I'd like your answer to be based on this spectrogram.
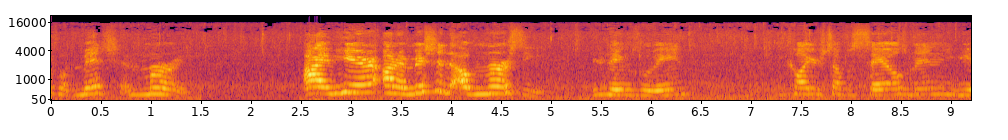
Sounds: monologue, Speech

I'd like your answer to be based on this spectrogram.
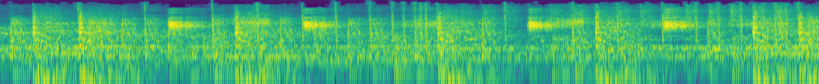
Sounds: Background music, Music, Scary music

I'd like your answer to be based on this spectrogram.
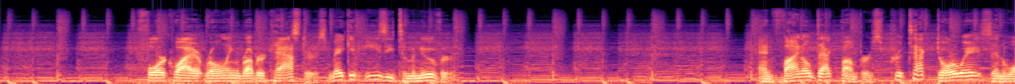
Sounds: Music, Speech

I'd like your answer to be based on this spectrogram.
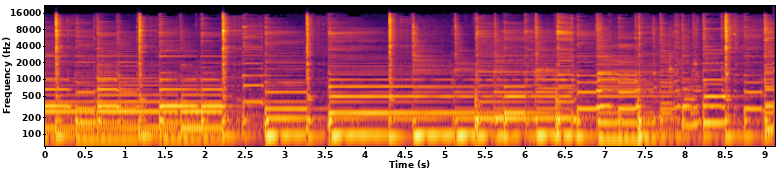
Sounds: Musical instrument, Music, Strum, Acoustic guitar, Plucked string instrument, Guitar

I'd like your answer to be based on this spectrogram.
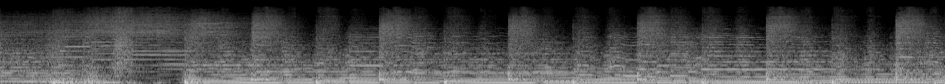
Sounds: Soundtrack music, Music

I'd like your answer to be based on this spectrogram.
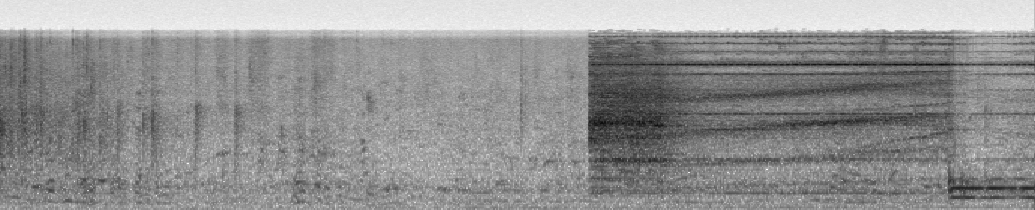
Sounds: Techno, Music

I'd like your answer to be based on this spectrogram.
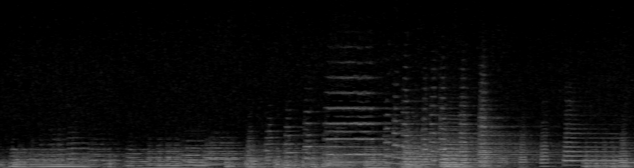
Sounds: French horn, playing french horn, Music

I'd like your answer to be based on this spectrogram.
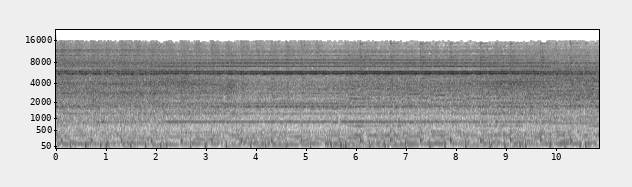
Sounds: Tools, Music

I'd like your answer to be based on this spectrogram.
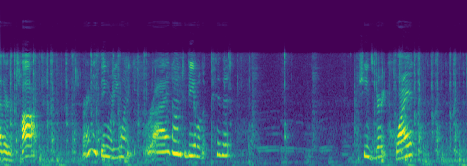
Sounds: Sewing machine, Speech

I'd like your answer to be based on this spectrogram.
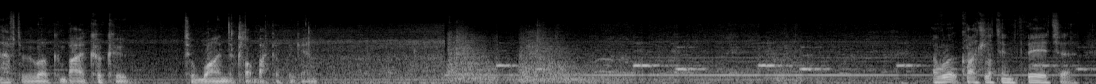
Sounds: Speech

